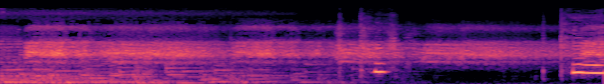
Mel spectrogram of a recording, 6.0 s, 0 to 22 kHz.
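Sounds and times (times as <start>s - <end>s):
crows cawing while fighting over carrion in the street: 0.2s - 5.8s.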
